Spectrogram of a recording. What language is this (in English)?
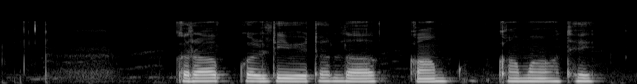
Chhattisgarhi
